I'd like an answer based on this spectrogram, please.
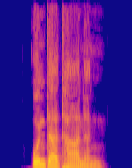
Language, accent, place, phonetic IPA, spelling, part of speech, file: German, Germany, Berlin, [ˈʊntɐˌtaːnən], Untertanen, noun, De-Untertanen.ogg
- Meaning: inflection of Untertan: 1. genitive/dative/accusative singular 2. nominative/genitive/dative/accusative plural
